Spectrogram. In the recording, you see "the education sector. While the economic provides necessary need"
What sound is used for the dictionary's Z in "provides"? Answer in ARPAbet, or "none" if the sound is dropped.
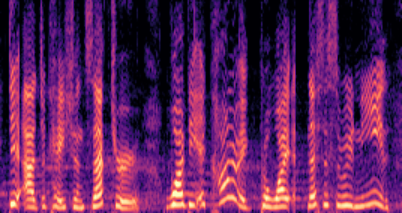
none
